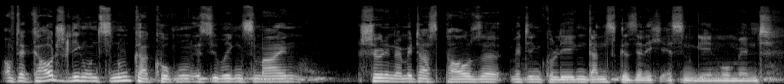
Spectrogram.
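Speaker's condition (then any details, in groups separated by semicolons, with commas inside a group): No condition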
